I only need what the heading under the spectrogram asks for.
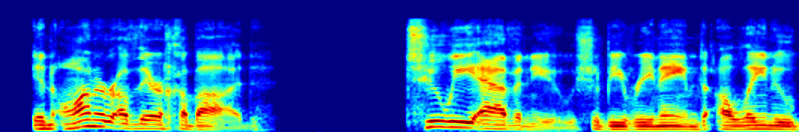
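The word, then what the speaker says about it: Touhy: Now, Chicago has a street uh, a relatively busy street called Tui Avenue. It's spelled t o u h y.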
